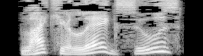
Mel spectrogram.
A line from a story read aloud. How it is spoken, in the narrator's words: Jake said, and the perfunctory quality of this compliment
